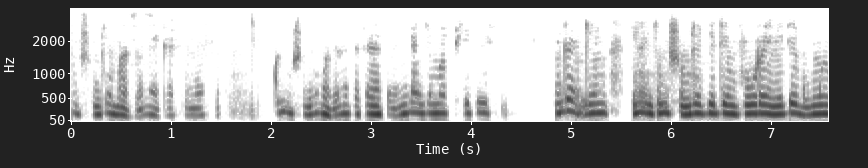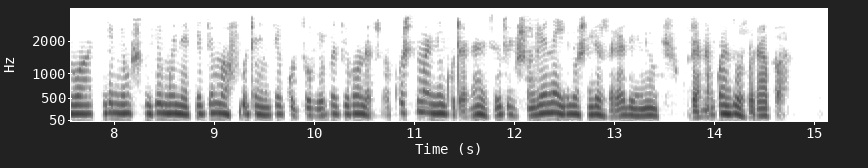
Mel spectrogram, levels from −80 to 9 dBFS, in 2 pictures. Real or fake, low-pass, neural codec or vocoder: real; 3.6 kHz; none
